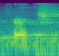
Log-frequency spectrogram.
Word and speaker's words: H: Exactly this is नॉट अ यच, you have to से एच.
